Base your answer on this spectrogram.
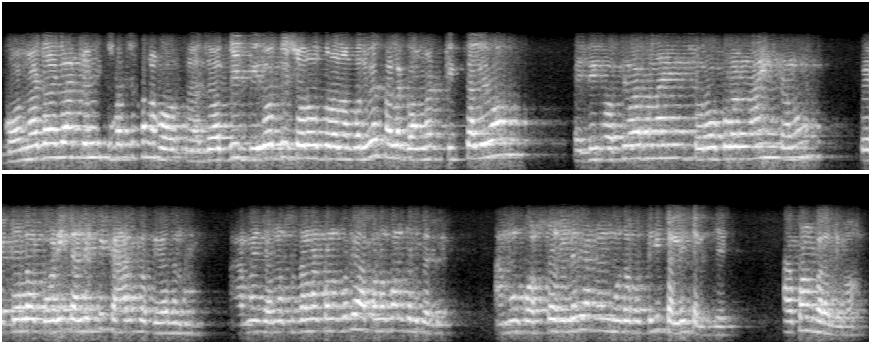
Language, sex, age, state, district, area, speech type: Odia, male, 45-60, Odisha, Khordha, rural, conversation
